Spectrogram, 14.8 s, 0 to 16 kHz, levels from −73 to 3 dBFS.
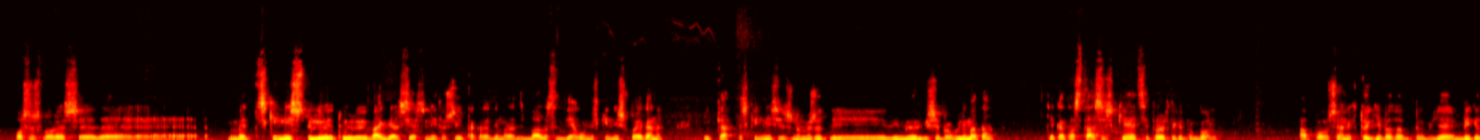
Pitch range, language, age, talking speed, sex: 95-115 Hz, Greek, 30-49, 170 wpm, male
